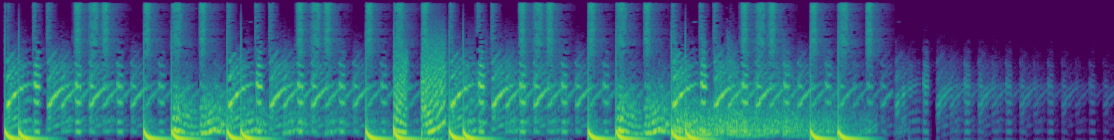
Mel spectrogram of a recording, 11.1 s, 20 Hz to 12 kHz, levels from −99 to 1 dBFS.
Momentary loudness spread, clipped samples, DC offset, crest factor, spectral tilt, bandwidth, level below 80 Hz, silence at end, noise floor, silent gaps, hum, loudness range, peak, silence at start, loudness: 12 LU; under 0.1%; under 0.1%; 16 dB; -7 dB/octave; 11.5 kHz; -22 dBFS; 1.9 s; -62 dBFS; none; none; 6 LU; 0 dBFS; 0.05 s; -18 LUFS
